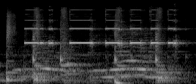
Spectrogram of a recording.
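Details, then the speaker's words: Grid-tie inverter board tested with meter in continuity mode: repeated sharp beeps as the probe touches, showing a dead short traced to the power MOSFET IRFP27N60K; shorted MOSFET. "Masalahnya ada di transistor ini ya. Ini dia. Transistor ini kemarin yang bermasalah, atau MOSFET ya namanya."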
